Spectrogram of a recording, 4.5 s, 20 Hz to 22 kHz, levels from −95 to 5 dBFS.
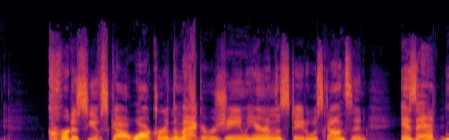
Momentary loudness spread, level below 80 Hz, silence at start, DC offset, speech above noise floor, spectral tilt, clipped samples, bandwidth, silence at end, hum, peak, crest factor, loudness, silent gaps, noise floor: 8 LU; -70 dBFS; 0.5 s; under 0.1%; 23 dB; -3 dB/octave; under 0.1%; 17 kHz; 0 s; none; -2 dBFS; 20 dB; -21 LUFS; none; -45 dBFS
